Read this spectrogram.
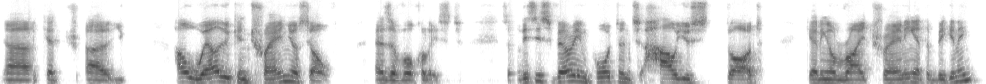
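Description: Halting man, dull audio. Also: medium pitch, fairly bright tone. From South Korea. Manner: halting, searching for words in English, laughs often. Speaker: opera singer and vocal teacher. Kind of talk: interview answers.

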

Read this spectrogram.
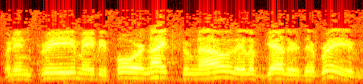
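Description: Seasoned frontier trail boss, stern and commanding, high-set voice, tinge, muffled vintage radio sound. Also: male voice, unhurried, fairly bright tone. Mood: stern, grave. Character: gruff, seasoned, commanding wagon train guide. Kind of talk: old-time radio western acting. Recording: dull vintage radio recording, noisy background.

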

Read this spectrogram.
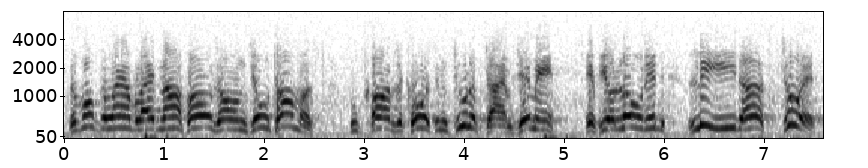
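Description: A man's voice: very high voice, expressive, unhurried, low-quality recording. A man emceeing a 1940s radio music show in slangy, theatrical hepcat jive talk, on a vintage broadcast recording. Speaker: radio show host, master of ceremonies.

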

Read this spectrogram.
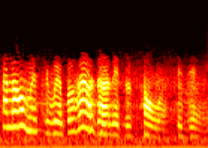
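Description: An actress playing a patient, gently chiding wife with an American accent, polite and teasing, in 1940s radio comedy style. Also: female voice, on the high side, big pitch swings, a little fast. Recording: noisy, tinny old radio broadcast.

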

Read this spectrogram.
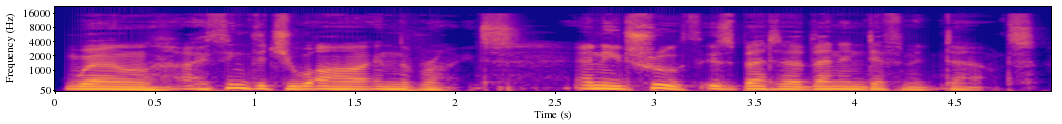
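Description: A man doing a calm, measured Victorian detective. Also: medium pitch, dry recording, clean studio sound, lightly acted. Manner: measured, composed.

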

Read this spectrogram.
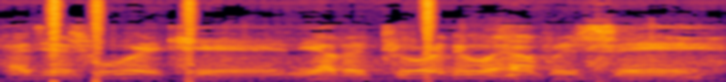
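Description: A man plays a petty crook in an old radio crime serial. He is sullen and defiant, with a fairly low, slangy voice under heavy recording noise. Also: expressive, fairly quick, close to an everyday voice. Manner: surly, slangy back-talk. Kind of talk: 1940s radio acting.

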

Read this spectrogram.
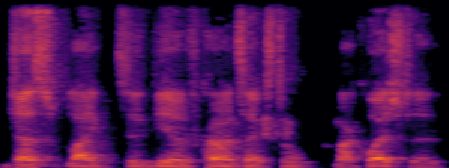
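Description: Very low-voiced man, casual interviewer. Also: steady tone, fairly bright tone. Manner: halting, with frequent "like" fillers.

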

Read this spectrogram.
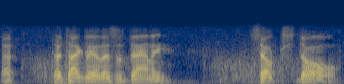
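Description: An actor playing a tough, sardonic police detective in a 1940s radio crime drama. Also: male voice, mid-range voice, sing-song, measured pace, slight background noise. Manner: dry, sardonic, hard-boiled. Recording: dull lo-fi old radio recording.

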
